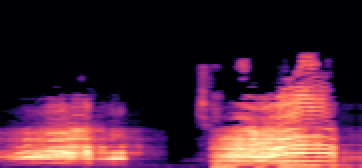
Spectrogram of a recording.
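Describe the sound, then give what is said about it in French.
Military macaw parrot calling: two loud, harsh, raspy squawks separated by a short gap. “C'est un ara militaire, perroquet aux plumes vertes, rouges et roses.”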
